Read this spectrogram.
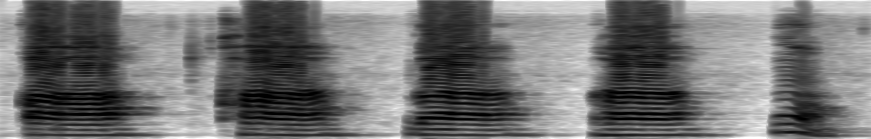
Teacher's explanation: এখন দেখো আমার কথা হচ্ছে এই যে ক, খ, গ, ঘ, ঙ এগুলো হচ্ছে কি আমার যে উচ্চারিত হচ্ছে, দেখো আমাদের যে গলা আছে না, গলার মধ্যে একটা উঁচু একটা কিছু আছে, এটাকে আদমস আপেল বলে, এখান থেকে উচ্চারিত হচ্ছে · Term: ক বর্গীয় বর্ণ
